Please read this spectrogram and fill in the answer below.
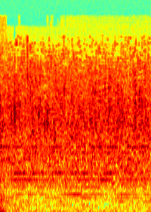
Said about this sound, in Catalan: Plou molt encara, però plou menys. Encara es veuen llamps i encara es senten trons. Però la pluja va parant, poc a poc.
